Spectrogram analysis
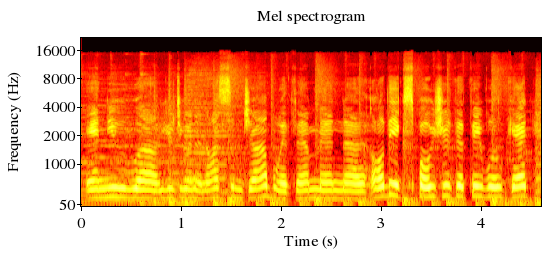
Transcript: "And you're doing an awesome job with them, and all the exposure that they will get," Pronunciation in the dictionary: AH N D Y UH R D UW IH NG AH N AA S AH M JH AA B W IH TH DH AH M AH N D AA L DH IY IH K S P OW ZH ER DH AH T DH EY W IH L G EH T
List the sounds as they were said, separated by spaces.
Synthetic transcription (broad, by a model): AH N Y Y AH R D UW IH NG AH N AA S AH M JH AA B W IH DH AH M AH N AA L DH IY IH K S P OW ZH ER DH AH T DH EY W IH L G EH T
